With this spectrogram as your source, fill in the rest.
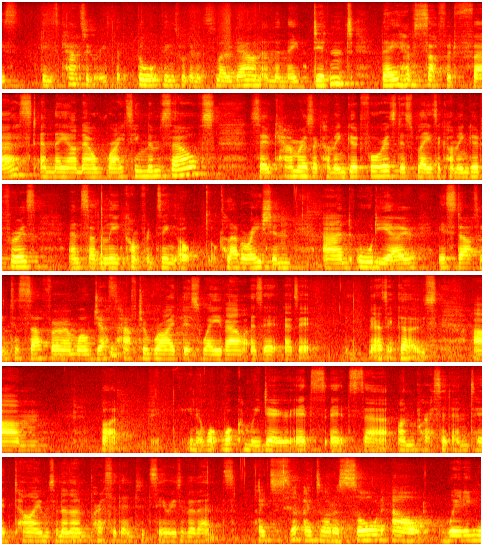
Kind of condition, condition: setting, busy venue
